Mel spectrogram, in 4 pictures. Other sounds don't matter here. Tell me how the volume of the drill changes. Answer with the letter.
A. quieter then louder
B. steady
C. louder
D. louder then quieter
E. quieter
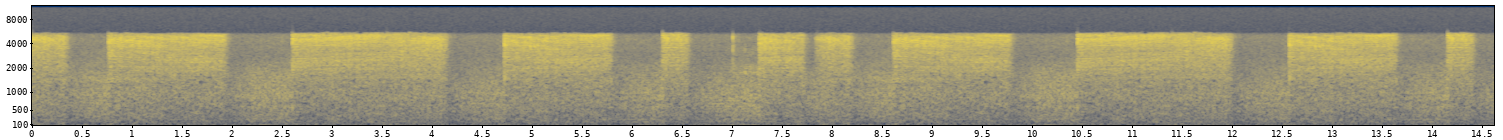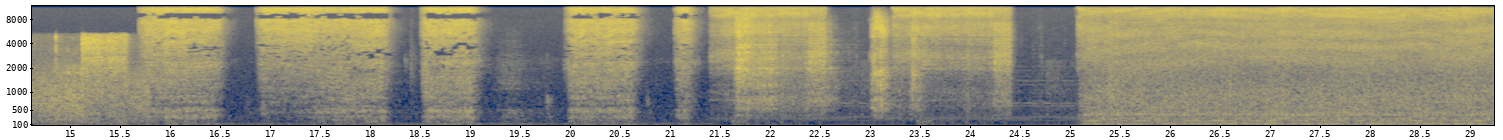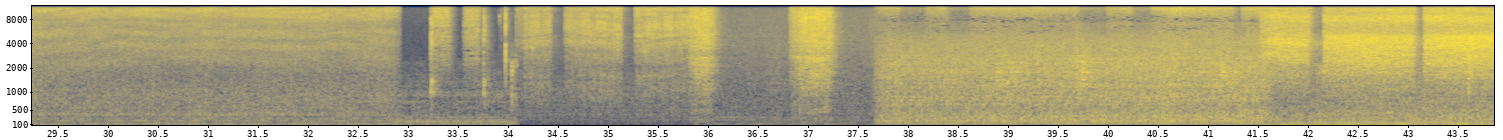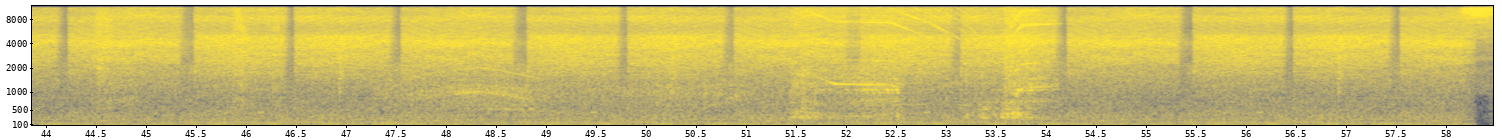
A.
